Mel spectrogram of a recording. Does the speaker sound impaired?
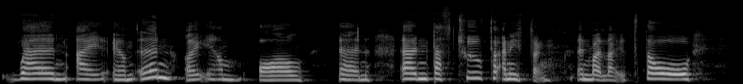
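Yes: deafness; reads lips, born in Texas; accent from deafness combined with Texas upbringing, speaks intelligibly.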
